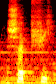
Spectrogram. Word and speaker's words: Chapuis: Your name, how do I pronounce it? Chapuis? Yeah, Chapuis.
